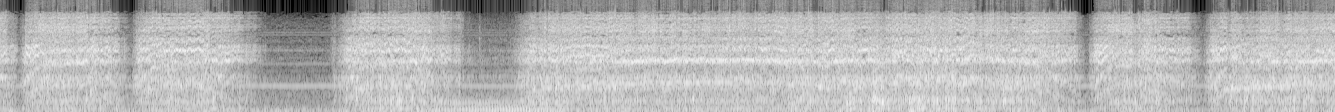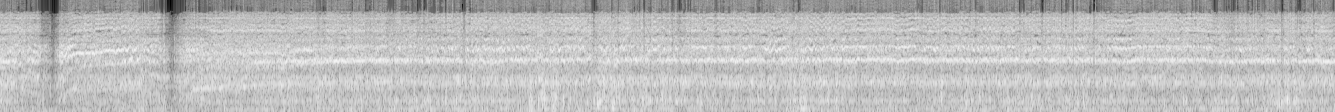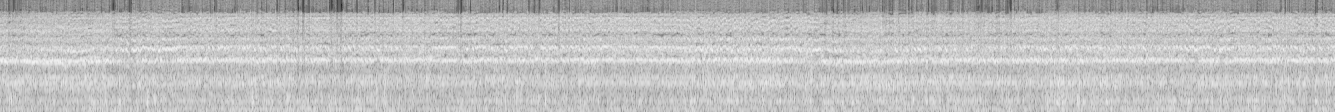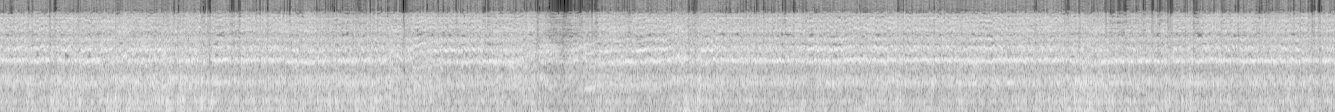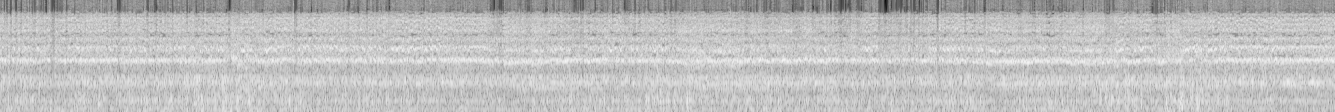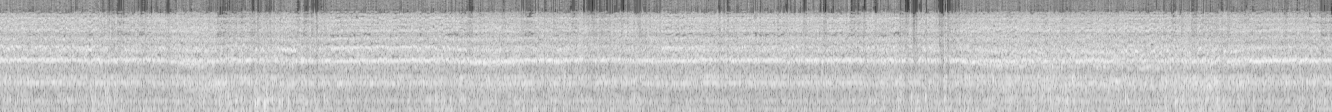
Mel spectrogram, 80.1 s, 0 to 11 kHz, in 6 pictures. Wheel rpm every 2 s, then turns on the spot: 120, 60, 90, 220, 230, 120, 150, 130, 220, 230, 230, 230, 230, 220, 230, 230, 230, 220, 230, 230, 230, 230, 170, 210, 230, 230, 230, 230, 230, 230, 230, 230, 220, 220, 220, 230, 230, 230, 220, 220.
0-2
